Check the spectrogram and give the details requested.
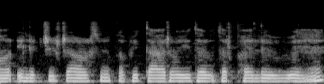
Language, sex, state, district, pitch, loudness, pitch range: Hindi, female, Bihar, Patna, 145 Hz, -15 LUFS, 145-150 Hz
